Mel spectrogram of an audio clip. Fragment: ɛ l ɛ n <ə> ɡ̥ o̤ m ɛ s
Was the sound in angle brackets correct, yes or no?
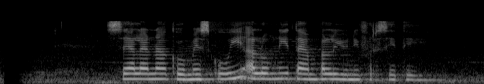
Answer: no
